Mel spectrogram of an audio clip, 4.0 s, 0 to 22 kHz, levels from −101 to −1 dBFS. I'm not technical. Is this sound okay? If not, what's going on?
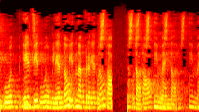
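No. Throughout, the speech has a second, somewhat quieter copy trailing about seven-tenths of a second behind, a doubled audio track, likely from the sound being recorded twice or two out-of-step copies being mixed together.

From 2.23 to 2.54 s the speech abruptly cuts to just hiss, an audio dropout to a faint residue, likely because the signal was lost while the recording kept running.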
